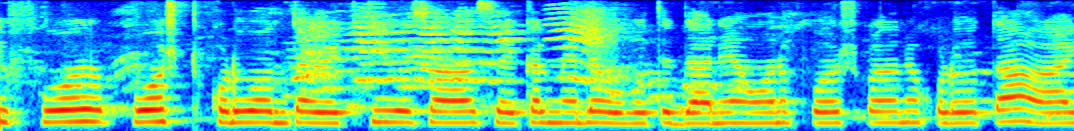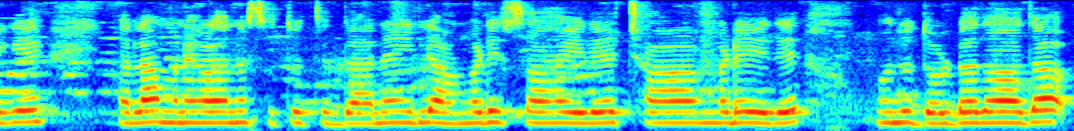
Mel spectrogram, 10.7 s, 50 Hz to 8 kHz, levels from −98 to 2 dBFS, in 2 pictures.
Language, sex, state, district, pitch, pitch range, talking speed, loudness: Kannada, female, Karnataka, Raichur, 245 Hz, 240-255 Hz, 145 wpm, -18 LUFS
